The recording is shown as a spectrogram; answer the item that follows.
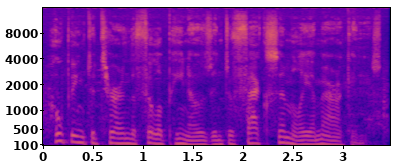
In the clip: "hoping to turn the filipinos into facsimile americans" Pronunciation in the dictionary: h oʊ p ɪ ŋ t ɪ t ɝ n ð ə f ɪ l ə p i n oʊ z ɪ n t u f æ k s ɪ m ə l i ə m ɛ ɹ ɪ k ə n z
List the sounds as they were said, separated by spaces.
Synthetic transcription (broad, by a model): h oʊ p ɪ ŋ t ɪ t ɝ n ð ə f ɪ l ə p i n oʊ z ɪ n t u f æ k s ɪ m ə l i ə m ɛ ɹ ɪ k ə n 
